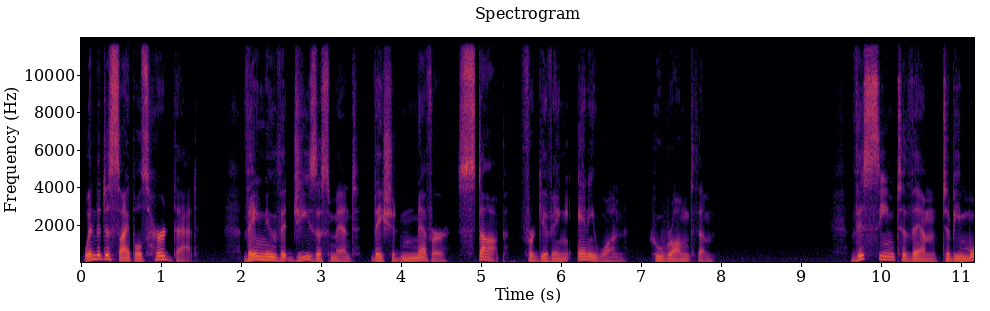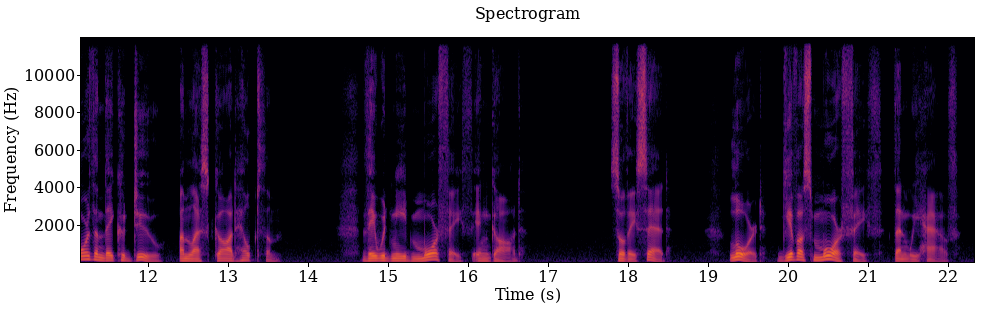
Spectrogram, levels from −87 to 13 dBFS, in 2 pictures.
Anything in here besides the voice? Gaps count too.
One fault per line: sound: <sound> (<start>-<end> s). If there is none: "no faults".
no faults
